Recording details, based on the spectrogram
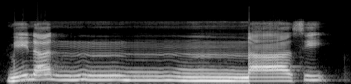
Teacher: نون کے اوپر شد ہے، غنہ کریں گے ایک الف کی مقدار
